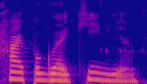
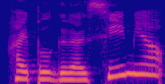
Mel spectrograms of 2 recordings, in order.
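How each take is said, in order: First: The c is said like a k. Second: The c is said like an s. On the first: "with a hard C" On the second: "with soft C"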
